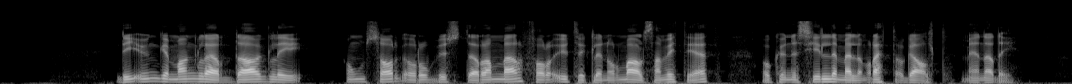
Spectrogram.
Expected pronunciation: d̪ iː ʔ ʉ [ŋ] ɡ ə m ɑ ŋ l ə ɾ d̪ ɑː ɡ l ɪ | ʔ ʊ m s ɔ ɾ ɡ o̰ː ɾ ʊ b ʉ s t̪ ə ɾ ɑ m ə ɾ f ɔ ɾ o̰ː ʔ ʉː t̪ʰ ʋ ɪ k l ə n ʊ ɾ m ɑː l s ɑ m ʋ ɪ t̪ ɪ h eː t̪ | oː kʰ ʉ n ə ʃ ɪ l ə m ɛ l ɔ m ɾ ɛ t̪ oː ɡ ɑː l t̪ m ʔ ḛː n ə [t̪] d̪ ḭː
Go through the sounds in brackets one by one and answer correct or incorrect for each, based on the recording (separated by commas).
correct, incorrect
